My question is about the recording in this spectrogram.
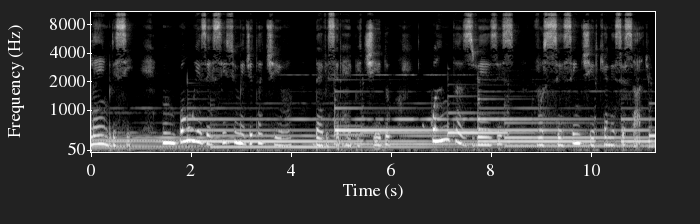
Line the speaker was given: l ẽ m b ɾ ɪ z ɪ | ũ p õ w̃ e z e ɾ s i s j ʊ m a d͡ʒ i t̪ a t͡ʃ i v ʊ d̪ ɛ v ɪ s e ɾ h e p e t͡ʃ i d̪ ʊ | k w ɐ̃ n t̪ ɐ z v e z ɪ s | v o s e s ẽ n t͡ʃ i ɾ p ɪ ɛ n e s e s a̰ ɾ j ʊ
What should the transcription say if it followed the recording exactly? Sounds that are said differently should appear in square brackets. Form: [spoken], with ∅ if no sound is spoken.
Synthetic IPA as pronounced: l ẽ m b ɾ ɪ [s] ɪ | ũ [b] õ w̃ e z e ɾ s i s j ʊ m [e] d͡ʒ i t̪ a t͡ʃ i v ʊ d̪ ɛ v ɪ s e ɾ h e p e t͡ʃ i d̪ ʊ | k w ɐ̃ n t̪ ɐ z v e z ɪ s | v o s e s ẽ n t͡ʃ i ɾ [k] ɪ ɛ n e s e s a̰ ɾ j ʊ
